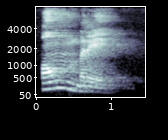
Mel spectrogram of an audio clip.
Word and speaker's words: hombre: Hombre.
